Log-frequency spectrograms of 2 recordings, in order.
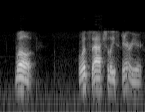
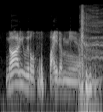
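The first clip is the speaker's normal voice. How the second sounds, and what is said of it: New York accent with a lisp. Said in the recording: “You say that with a lisp ... That's not even a lisp. That's just like a New York accent ... With a lisp as well.”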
